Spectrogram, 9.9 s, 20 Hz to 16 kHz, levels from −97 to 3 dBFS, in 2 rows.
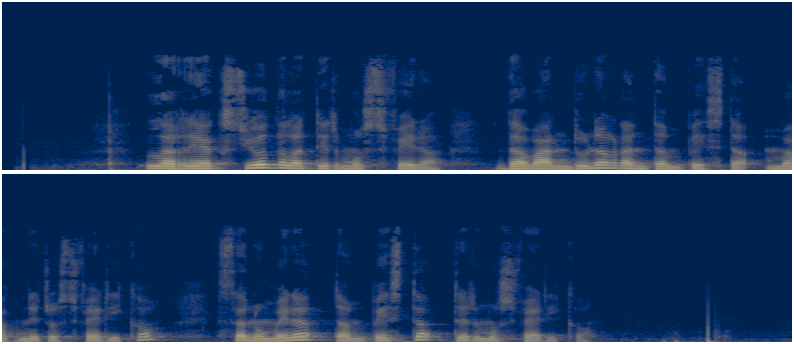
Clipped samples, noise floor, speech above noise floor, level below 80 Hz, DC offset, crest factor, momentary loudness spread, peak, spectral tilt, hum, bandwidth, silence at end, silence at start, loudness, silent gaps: under 0.1%; -69 dBFS; 32 dB; -64 dBFS; under 0.1%; 18 dB; 13 LU; -20 dBFS; -7 dB/octave; none; 11 kHz; 0.5 s; 0.65 s; -38 LUFS; none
